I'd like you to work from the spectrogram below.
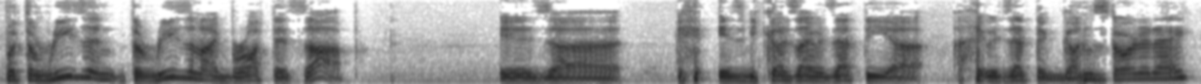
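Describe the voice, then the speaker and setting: A man's voice: on the high side, big pitch swings, a bit bright, low-quality recording. A man co-hosting a podcast, chatting casually with lots of fillers and restarts. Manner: halting, many fillers and restarts, laughs often. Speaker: podcast co-host. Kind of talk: casual chat.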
